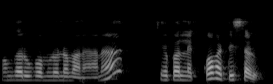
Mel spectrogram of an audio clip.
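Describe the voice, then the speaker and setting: A woman's voice: mid-range voice, fast talker, lightly acted. A woman voicing an angry young male fisherman with a Telangana accent, accusing and demanding. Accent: Telangana Telugu.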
